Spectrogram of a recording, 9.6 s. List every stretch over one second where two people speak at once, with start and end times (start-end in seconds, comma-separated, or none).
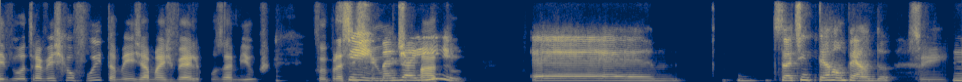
3.3-4.7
